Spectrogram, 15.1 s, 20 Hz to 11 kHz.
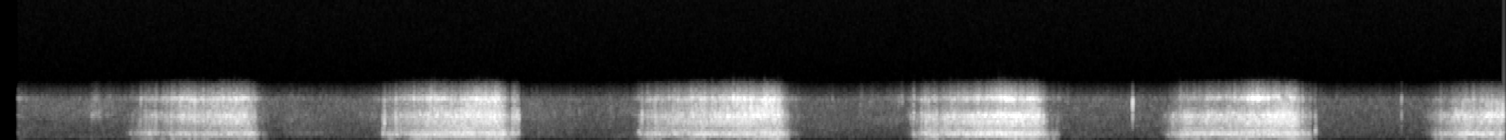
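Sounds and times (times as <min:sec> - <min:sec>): man snoring: 0:01.3 - 0:02.7, 0:03.8 - 0:05.3, 0:06.4 - 0:08.0, 0:09.1 - 0:10.6, 0:11.7 - 0:13.2, 0:14.3 - 0:15.0.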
